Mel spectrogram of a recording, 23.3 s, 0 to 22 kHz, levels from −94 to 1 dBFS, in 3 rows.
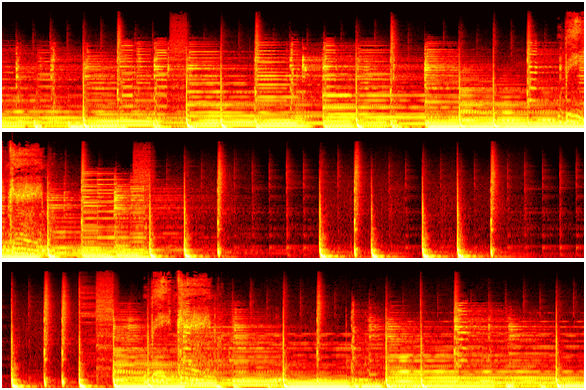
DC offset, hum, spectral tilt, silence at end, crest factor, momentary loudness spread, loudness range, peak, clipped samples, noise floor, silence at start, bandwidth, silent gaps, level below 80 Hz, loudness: under 0.1%; none; -7 dB/octave; 0 s; 12 dB; 8 LU; 6 LU; 0 dBFS; under 0.1%; -55 dBFS; 0 s; 13 kHz; none; -14 dBFS; -14 LUFS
